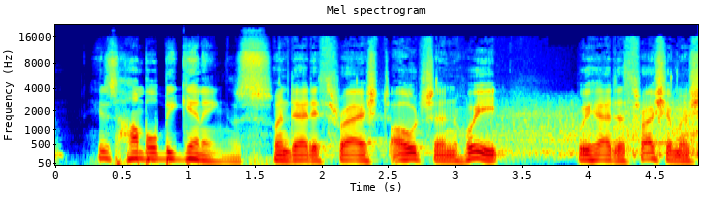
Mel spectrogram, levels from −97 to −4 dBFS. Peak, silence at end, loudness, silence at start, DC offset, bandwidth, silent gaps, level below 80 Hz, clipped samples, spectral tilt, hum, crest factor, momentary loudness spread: -4 dBFS; 0 s; -18 LUFS; 0 s; under 0.1%; 16 kHz; none; -42 dBFS; under 0.1%; -6 dB/octave; none; 14 dB; 11 LU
